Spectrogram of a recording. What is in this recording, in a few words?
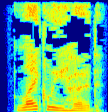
"Likelihood", English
